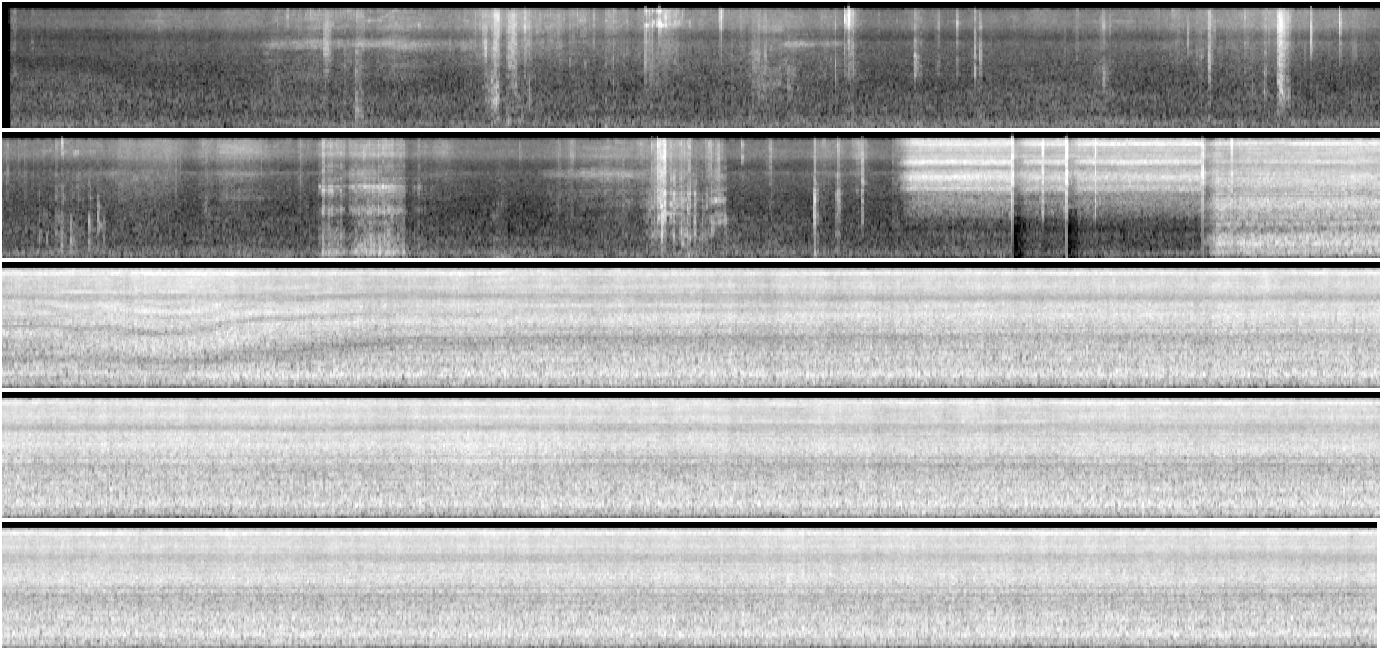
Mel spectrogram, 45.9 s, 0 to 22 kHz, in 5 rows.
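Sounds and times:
blowtorch flame hissing: 11.3s - 12.0s, 15.2s - 45.9s
igniter clicks: 15.8s - 17.6s.

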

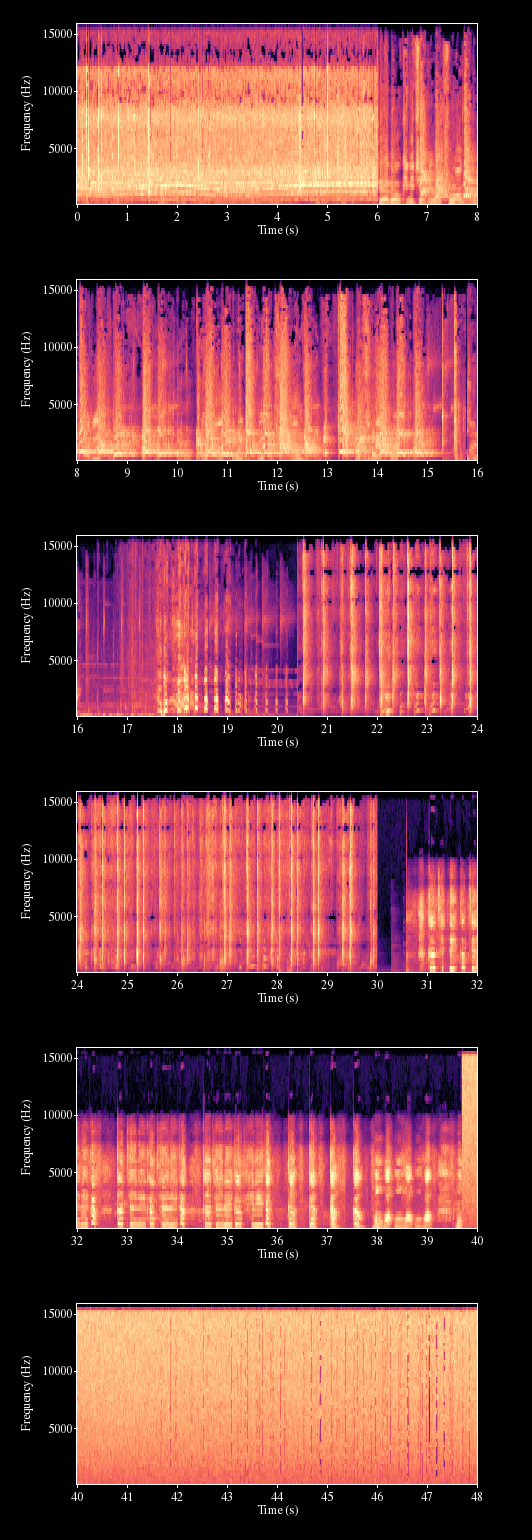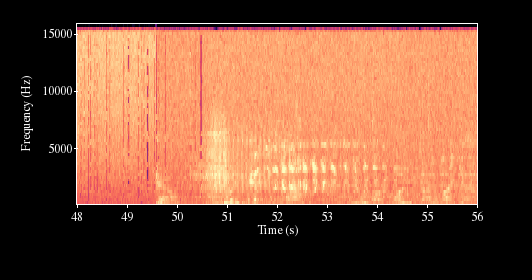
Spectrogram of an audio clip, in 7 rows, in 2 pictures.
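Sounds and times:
static hiss: 39.7s - 56.0s.

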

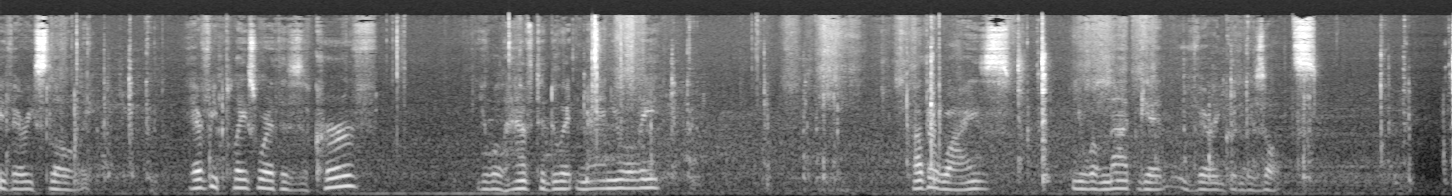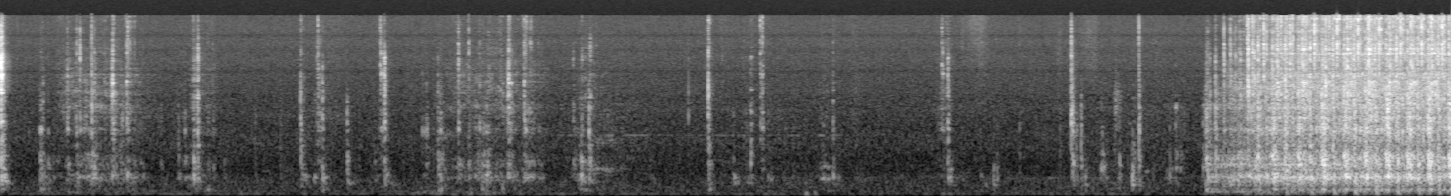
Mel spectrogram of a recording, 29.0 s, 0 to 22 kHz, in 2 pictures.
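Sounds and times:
sewing machine running fast: 26.6s - 29.0s.

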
